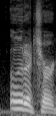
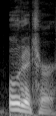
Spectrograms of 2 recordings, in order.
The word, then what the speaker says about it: Uditer: and today it's the order electric skateboard it's pronounced uditure Dave uditure so I've had the board for a full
